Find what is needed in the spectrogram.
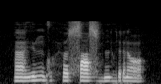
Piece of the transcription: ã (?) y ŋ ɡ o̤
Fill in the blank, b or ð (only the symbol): ð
